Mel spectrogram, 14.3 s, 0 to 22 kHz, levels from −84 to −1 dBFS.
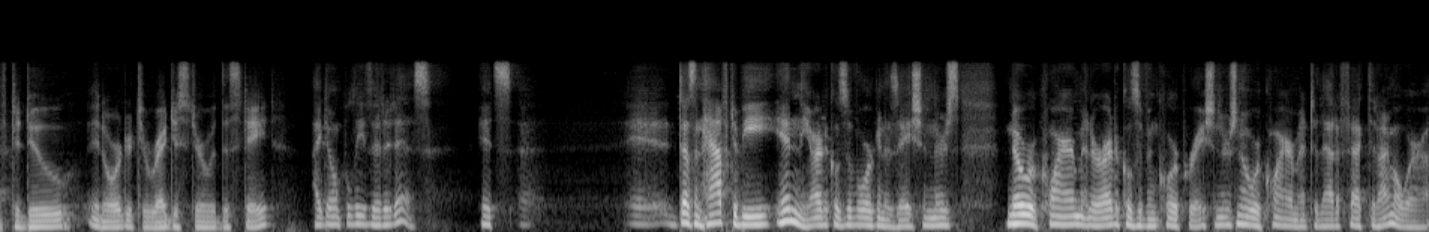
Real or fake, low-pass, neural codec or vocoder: fake; 7.2 kHz; codec, 16 kHz, about 1 kbps, DyCAST, with the encoder's durations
